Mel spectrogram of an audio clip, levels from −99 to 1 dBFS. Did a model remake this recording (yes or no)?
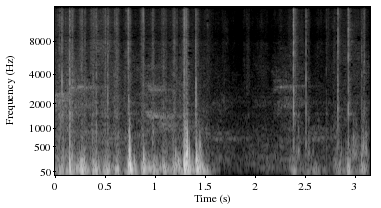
no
